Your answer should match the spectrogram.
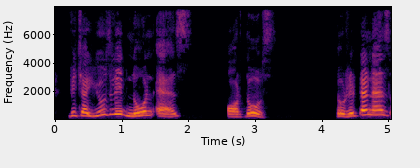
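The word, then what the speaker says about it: hors d'oeuvres: This department prepares various items such as salads, starters which are usually known as or those. So written as or the over but pronounced as or those in French.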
